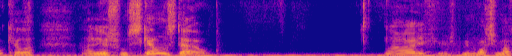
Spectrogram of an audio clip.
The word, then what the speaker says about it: Skelmersdale: I didn't realise it was spelled like, because when it's spelt, it looks like it's pronounced Skelmersdale, but it's not. It's Skelmersdale.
